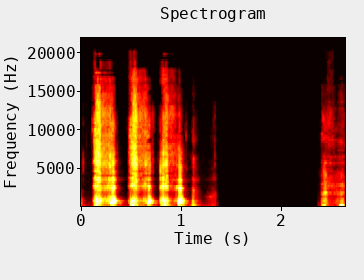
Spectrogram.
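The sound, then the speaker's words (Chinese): A voice imitates a fire-breathing dragon coughing from something spicy: three quick, harsh coughs in a row, then a silent pause and a brief breathy sound. “哎呦，喷火龙的喉咙被辣得不停的咳嗽。鼻孔里也不断的吸气、呼气，啊啊啊！”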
